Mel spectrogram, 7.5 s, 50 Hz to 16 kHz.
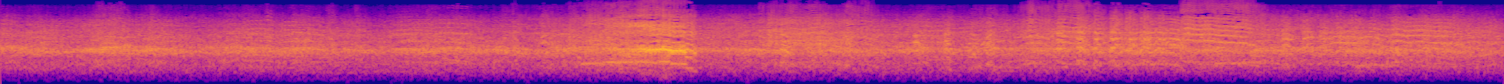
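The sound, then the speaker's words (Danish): A colony of some 6,000 to 8,000 black-headed gulls taking wing all at once to attack a dog, calling in a dense, continuous roar of harsh, high squawks that swells briefly in the middle, with no talking. “Altså, det var jo et brøl, når 6-8.000 hættemåre gik på vingerne i et hug.”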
